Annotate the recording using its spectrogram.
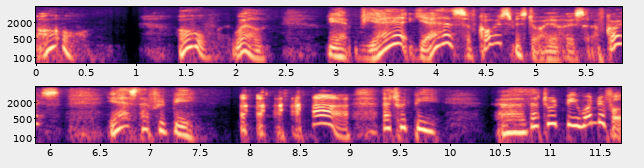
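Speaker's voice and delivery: positively giddy, high stammering gush, tripping over words. A character replies to a man who offered a loan, positively giddy. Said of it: "he seems positively giddy".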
